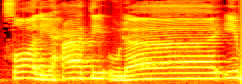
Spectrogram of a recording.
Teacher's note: مد متصل চার আলিফ টেনে পড়তে হবে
